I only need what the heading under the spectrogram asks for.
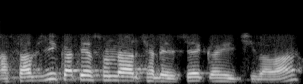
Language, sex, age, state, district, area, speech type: Maithili, male, 18-30, Bihar, Darbhanga, rural, conversation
